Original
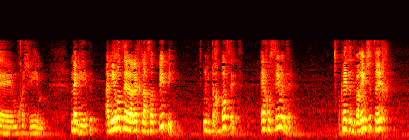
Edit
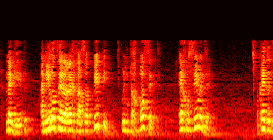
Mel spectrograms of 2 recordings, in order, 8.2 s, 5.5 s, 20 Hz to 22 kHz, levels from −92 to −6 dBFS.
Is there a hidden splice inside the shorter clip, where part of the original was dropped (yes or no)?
yes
